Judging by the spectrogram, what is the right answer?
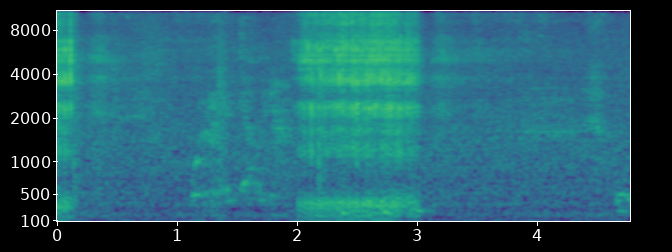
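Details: One loud, rough, rattling snore on the in-breath between quieter breaths; snoring.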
